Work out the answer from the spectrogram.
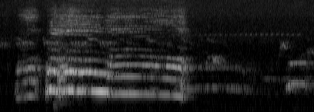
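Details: Early-morning rooster in Namje Village, Dhankuta, recorded on a Sony camera. A single strong crow opens with a short rising note, then a long level drawn-out tone that ends abruptly. Softer bird calls follow in the quiet village air.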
